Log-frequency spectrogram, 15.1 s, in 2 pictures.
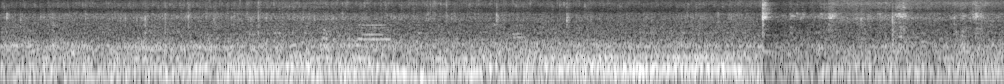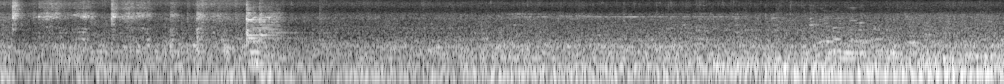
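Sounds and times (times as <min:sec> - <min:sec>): onions sizzling in hot oil: 0:00.0 - 0:15.0
metal spatula scraping pan: 0:05.7 - 0:09.8.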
